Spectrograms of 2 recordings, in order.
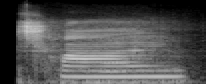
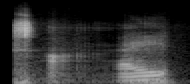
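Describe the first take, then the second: First: The pitch stays high and level. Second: The pitch dips low, then rises.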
